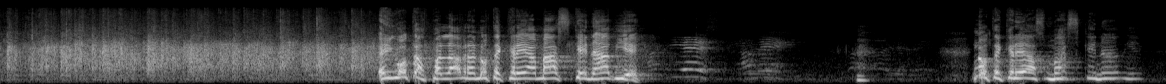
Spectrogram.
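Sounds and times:
audience applauding: 0:00.0 - 0:05.5
speech: 0:03.8 - 0:06.5, 0:09.8 - 0:11.5.

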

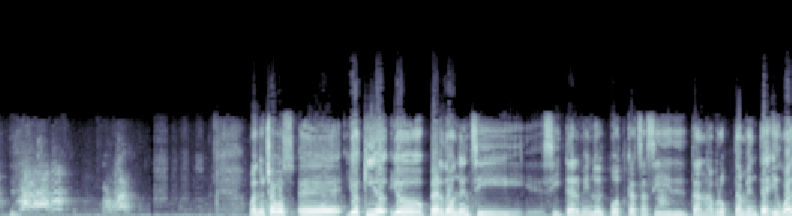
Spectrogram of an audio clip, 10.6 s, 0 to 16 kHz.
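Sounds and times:
small dogs barking: 0:00.0 - 0:02.0, 0:08.7 - 0:09.7
speech: 0:00.2 - 0:00.4, 0:03.4 - 0:10.5.

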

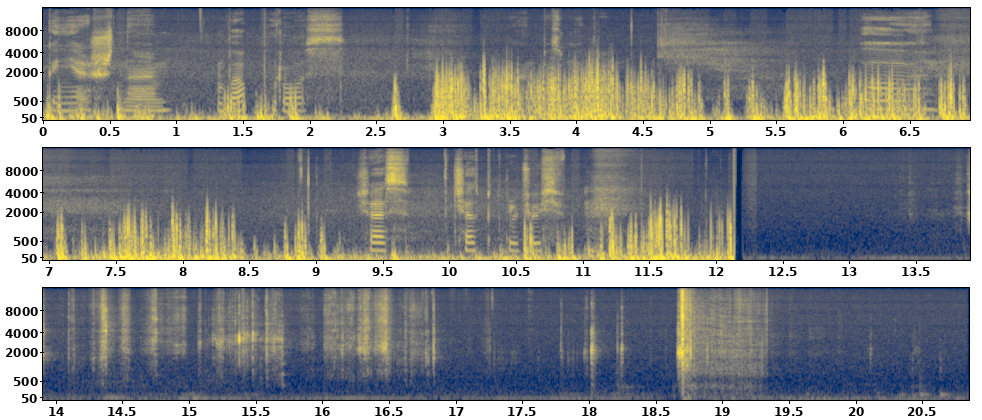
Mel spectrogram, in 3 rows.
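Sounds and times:
loud wind buffeting the microphone: 0:00.0 - 0:12.2
speech: 0:09.4 - 0:11.3.

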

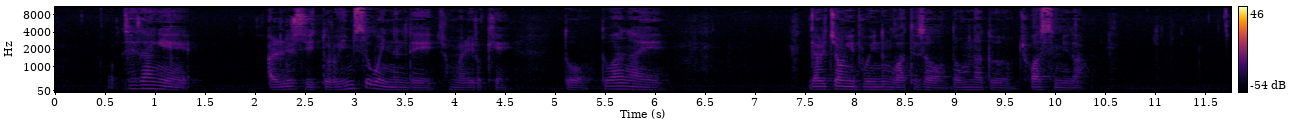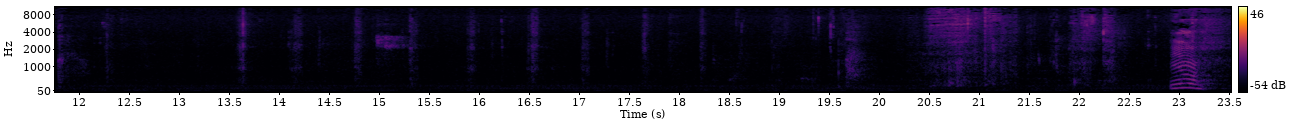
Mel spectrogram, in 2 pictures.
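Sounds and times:
low hum: 0:00.0 - 0:23.5
speech: 0:00.6 - 0:01.4, 0:02.1 - 0:06.2, 0:07.5 - 0:10.4, 0:22.9 - 0:23.4
biting and chewing a tomato: 0:06.4 - 0:08.1, 0:10.2 - 0:19.7.

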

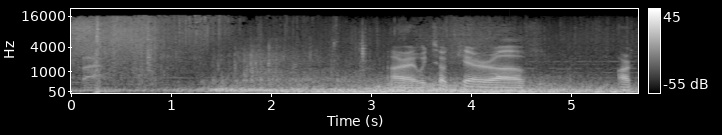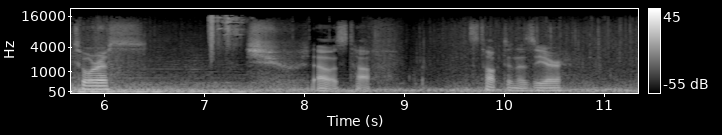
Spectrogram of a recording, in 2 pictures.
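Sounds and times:
video game player character burning with crackling, hissing fire: 0:00.0 - 0:11.3
speech: 0:03.2 - 0:04.8, 0:05.5 - 0:06.2, 0:08.1 - 0:08.8, 0:09.8 - 0:10.7.

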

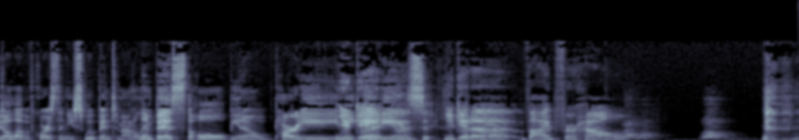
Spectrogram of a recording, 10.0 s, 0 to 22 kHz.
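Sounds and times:
speech: 0:00.0 - 0:08.0, 0:09.6 - 0:09.9
dog barking: 0:07.8 - 0:09.3.

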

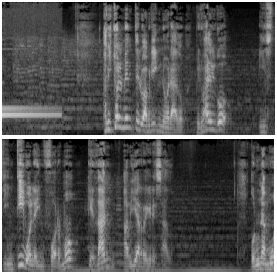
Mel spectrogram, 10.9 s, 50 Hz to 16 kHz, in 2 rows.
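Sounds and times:
doorbell chime ringing: 0:00.0 - 0:01.2
speech: 0:02.1 - 0:04.6, 0:05.2 - 0:09.0, 0:10.4 - 0:10.8.

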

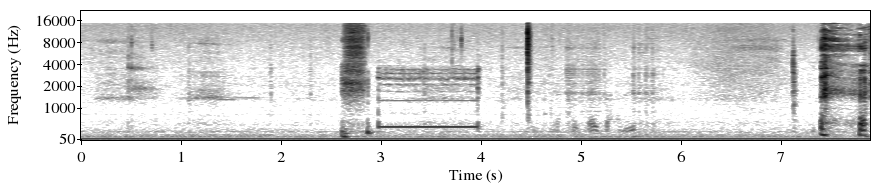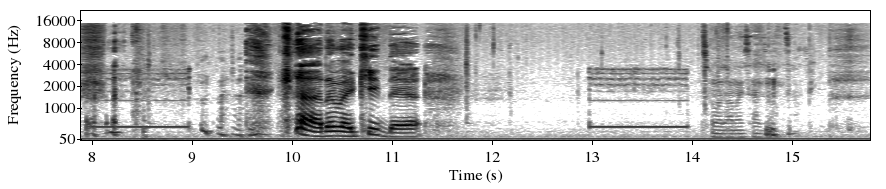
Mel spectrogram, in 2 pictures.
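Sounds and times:
low steady hum: 0:00.0 - 0:15.7
laughter: 0:02.6 - 0:03.0, 0:07.4 - 0:10.3
speech: 0:02.6 - 0:03.7, 0:05.1 - 0:05.9, 0:07.4 - 0:11.7, 0:14.2 - 0:15.2
electronic ringback tone of an outgoing phone call: 0:03.0 - 0:04.0, 0:08.0 - 0:09.0, 0:13.0 - 0:14.0.

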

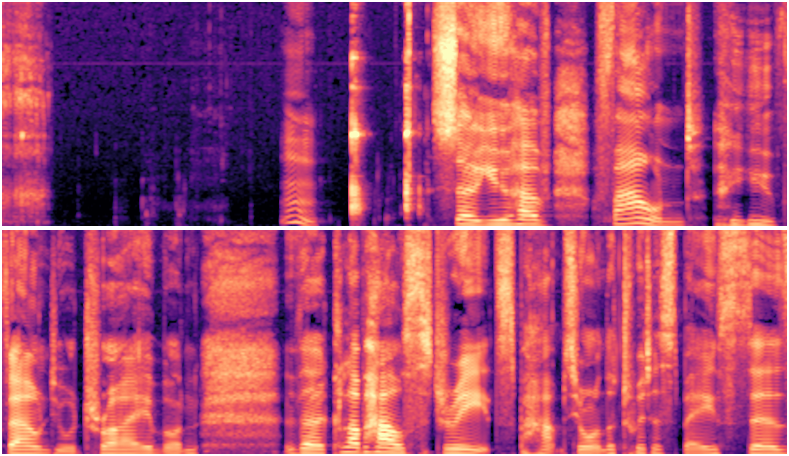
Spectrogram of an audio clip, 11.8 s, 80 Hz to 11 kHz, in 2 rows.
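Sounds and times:
gulping a drink: 0:00.0 - 0:00.3
drawn-out satisfied vocal ahh: 0:02.1 - 0:02.4
speech: 0:02.2 - 0:11.7.

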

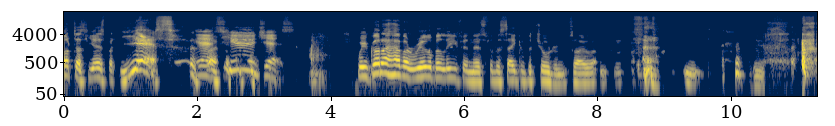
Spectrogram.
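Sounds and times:
speech: 0:00.0 - 0:11.2
person coughing: 0:08.6 - 0:09.0, 0:10.9 - 0:11.2.

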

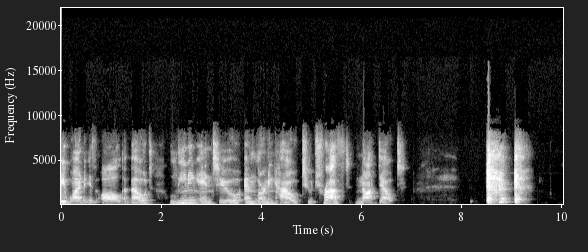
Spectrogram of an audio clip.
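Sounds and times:
speech: 0:00.0 - 0:06.9, 0:08.5 - 0:09.0
person with allergies coughing: 0:08.5 - 0:09.4.

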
